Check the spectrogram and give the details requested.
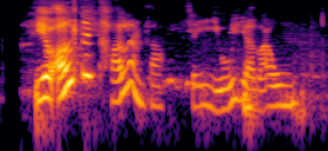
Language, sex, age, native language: Icelandic, male, 11, Icelandic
